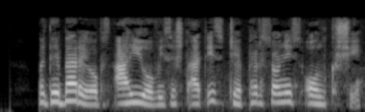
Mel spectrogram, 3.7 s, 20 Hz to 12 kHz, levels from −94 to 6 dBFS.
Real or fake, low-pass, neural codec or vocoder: real; 7.2 kHz; none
